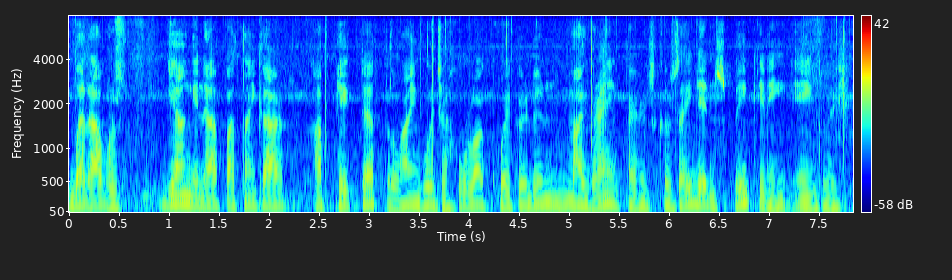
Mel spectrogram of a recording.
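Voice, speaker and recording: The voice moves at a moderate pace with ordinary pitch variation, over noticeable background noise. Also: man, fairly low pitch for a man. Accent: Oklahoma. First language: Chickasaw. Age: old. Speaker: Chickasaw elder. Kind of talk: oral history storytelling.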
